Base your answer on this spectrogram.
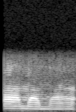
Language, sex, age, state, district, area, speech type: Tamil, female, 60+, Tamil Nadu, Namakkal, rural, conversation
